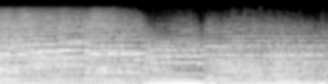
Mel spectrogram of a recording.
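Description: Orchestral film score led by brass, playing sustained chords that shift every second or so.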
